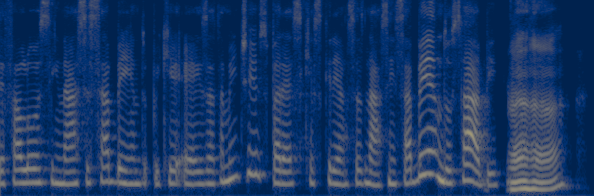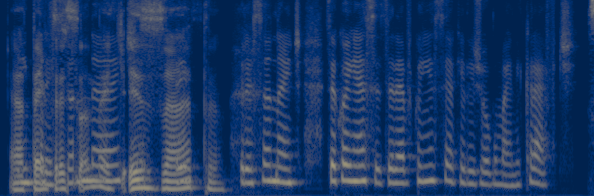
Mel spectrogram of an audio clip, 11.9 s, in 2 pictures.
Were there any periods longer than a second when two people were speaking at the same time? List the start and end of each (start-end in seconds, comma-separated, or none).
6.1-8.2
